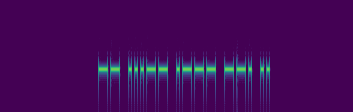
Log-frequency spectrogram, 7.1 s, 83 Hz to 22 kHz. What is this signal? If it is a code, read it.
Morse code, heard as a keyed tone, about 20 wpm, 700 Hz. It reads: M3JGI
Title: DXCC-100 Call Signs - 5 Characters - Repeated 2x - 20wpm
